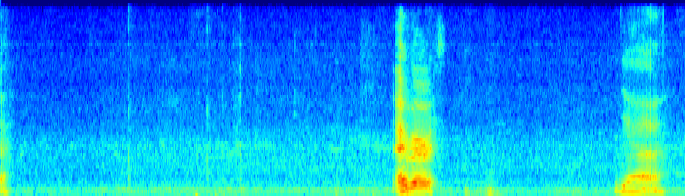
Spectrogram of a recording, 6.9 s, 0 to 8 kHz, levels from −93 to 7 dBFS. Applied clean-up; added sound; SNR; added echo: none; none; none; none.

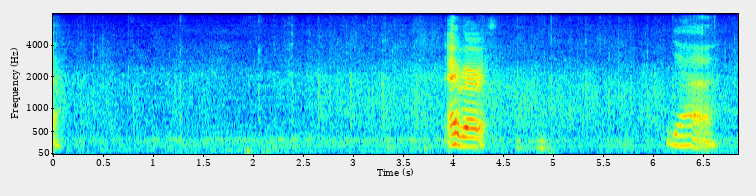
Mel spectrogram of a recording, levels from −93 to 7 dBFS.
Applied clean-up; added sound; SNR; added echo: none; Applause; 18 dB; none.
